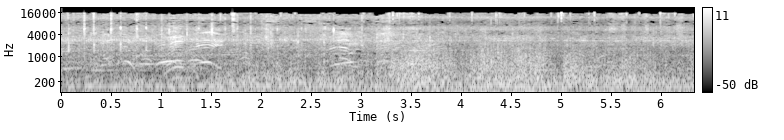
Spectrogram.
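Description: Several voices calling and whooping in the first three seconds over a steady low rumble, which continues on its own afterwards.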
